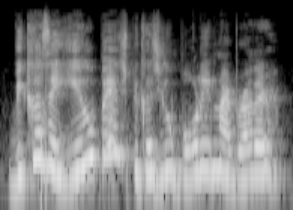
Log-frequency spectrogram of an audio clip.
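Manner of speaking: high, indignant questioning; retold confrontation. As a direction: replay an accusing challenge.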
